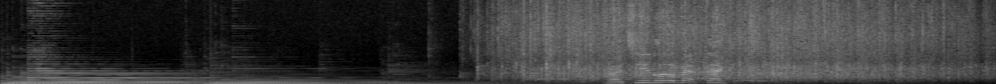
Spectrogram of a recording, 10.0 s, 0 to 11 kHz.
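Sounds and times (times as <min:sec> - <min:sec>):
acoustic guitar chords ringing: 0:00.0 - 0:04.6.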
